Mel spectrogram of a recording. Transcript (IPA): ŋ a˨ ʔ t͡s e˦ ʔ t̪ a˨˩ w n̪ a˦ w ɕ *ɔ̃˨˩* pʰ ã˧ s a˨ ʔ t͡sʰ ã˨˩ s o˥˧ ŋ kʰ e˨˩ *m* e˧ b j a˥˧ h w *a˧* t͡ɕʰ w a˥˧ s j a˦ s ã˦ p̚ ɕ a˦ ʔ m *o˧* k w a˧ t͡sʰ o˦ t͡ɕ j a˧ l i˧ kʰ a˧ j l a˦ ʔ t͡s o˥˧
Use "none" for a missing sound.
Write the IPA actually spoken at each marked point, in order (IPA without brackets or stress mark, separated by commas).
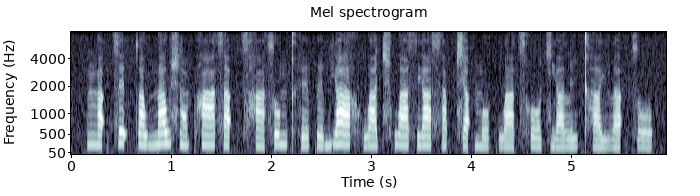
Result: ɔ̃˨˩, p, a˧, o˧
